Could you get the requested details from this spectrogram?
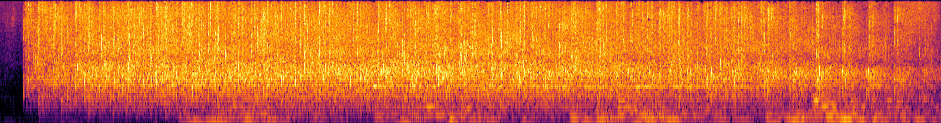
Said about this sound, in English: Please give a warm hand.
